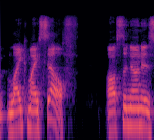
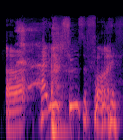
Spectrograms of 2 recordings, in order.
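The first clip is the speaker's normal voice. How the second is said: laughing; 7 semitones higher than usual. Real, not acted. Presenting absurd slides, laughing.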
